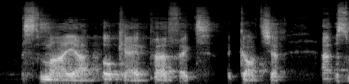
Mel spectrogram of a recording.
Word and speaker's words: Smayah: properly your name first i know a lot of people just call me whatever they want or they call me smile but my name is maya samaya okay perfect i gotcha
